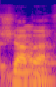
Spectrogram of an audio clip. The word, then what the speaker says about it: Chuba: Chubba. Thanks, it rhymes with Hubba Bubba.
